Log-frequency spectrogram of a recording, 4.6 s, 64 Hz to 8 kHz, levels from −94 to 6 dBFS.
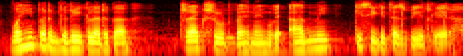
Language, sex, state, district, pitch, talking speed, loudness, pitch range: Hindi, male, Uttar Pradesh, Lucknow, 120 Hz, 205 wpm, -19 LUFS, 105-130 Hz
